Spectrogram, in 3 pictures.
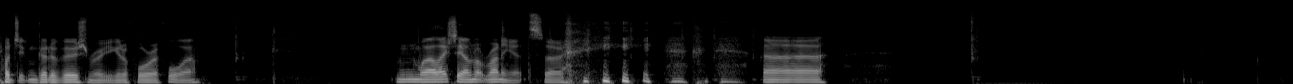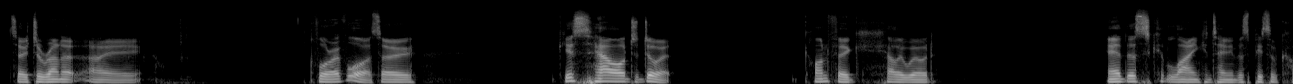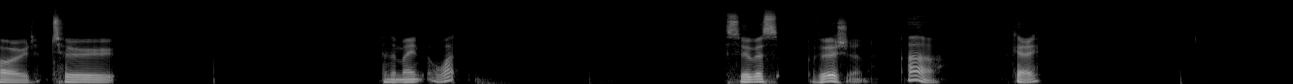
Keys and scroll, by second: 1.9 ctrl+v, 2.4 Return, 5.0 Up, 5.5 Up, 6.3 Up, 6.8 Up, 7.2 Up, 7.6 Up, 9.7 Return, 14.2 ctrl+v, 14.8 Return.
